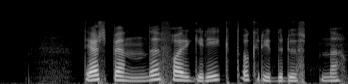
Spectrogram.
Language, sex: Norwegian, female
